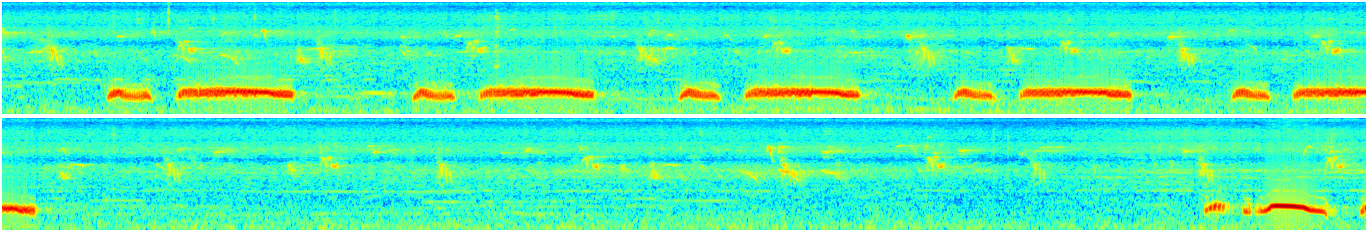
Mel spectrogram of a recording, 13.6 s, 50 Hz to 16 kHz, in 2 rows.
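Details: Lure call of a spotted dove in the kuk 1 mersik type, meant to attract wild forest birds: six evenly spaced paired coos, a quick note then a fuller one, then a long quiet gap and a final rising phrase.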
